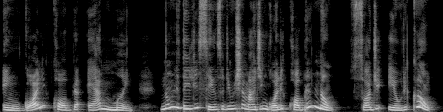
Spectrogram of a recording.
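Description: A woman's voice: high-pitched, very animated, moderate pace, mellow, husky, exaggerated voice. Woman playing wailing old miser Euricão. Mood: indignant. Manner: wailing, complaining, prays to a saint. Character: miserly old man, fearful and whining. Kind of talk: stage play acting.

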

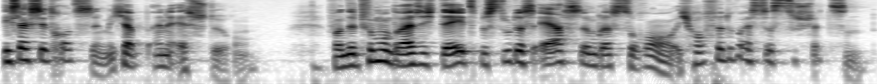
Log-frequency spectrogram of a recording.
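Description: A man's voice: fairly high pitch, big pitch swings, fairly quick, vocal fry, voice pushed up, full character voice. Man voicing a blunt, teasing young woman. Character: frank, provocative young woman on a date.

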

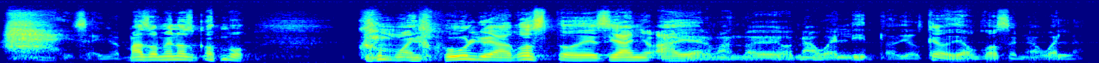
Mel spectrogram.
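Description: A man preaching as a pastor with a Honduran accent, telling folksy family stories and calling the listener "hermano", building to shouted preaching. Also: medium pitch, steady tone, moderate pace, gravelly, breathy edge. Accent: Honduran Spanish. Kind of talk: sermon with personal anecdotes. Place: church.

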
